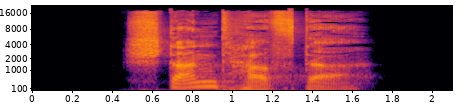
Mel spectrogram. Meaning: 1. comparative degree of standhaft 2. inflection of standhaft: strong/mixed nominative masculine singular 3. inflection of standhaft: strong genitive/dative feminine singular
- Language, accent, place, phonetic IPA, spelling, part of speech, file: German, Germany, Berlin, [ˈʃtanthaftɐ], standhafter, adjective, De-standhafter.ogg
